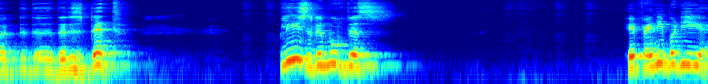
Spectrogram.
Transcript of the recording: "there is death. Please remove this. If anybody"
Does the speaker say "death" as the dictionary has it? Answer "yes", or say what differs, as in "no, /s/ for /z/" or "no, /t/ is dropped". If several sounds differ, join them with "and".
no, /t/ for /θ/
